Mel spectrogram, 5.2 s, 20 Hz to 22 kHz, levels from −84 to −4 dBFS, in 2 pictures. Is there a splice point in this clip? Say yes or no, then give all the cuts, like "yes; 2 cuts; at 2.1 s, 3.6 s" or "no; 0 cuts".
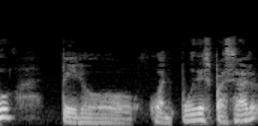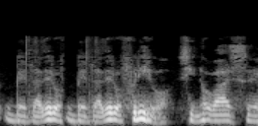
yes; 2 cuts; at 1.7 s, 3.2 s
